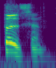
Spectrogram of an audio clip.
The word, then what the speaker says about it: Pilsen: Pilsen.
